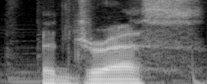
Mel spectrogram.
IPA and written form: əˈdrɛs (address)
